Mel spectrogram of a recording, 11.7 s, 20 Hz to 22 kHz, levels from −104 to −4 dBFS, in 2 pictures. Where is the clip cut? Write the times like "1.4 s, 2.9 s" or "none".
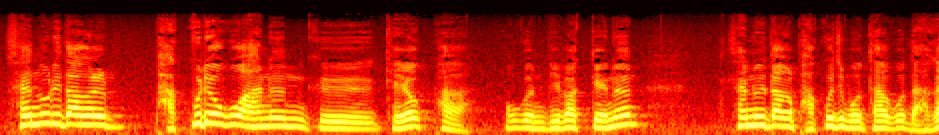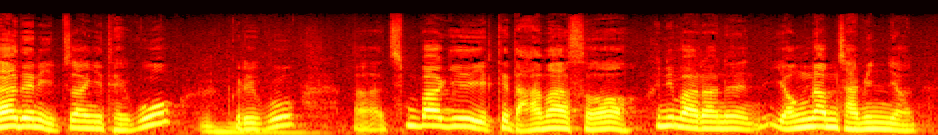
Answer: none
